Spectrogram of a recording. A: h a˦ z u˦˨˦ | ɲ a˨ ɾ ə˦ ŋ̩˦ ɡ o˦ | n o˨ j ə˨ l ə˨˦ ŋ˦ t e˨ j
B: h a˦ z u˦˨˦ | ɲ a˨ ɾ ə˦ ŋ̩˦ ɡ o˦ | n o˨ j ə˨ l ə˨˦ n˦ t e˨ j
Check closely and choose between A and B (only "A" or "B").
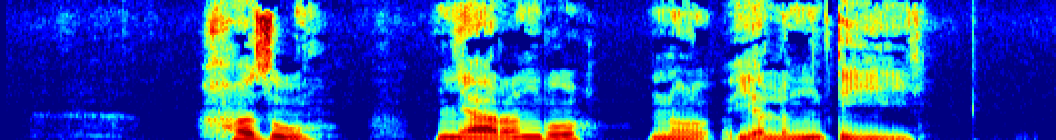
A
